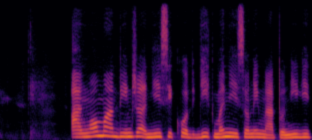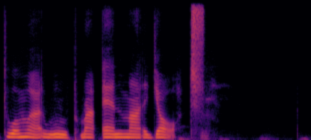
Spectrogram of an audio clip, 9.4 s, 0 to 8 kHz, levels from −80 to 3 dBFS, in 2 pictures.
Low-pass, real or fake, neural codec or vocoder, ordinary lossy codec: none; fake; codec, 16 kHz, 0.5 kbps, FunCodec, trained on Chinese and English, 25 frames a second; none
